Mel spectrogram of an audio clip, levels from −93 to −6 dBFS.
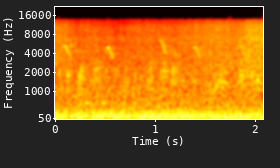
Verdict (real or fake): real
